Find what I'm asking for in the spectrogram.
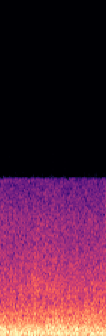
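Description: Ocean waves breaking at the Anglet surf beach in France, a loud, steady roar of surf mixed with wind noise.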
